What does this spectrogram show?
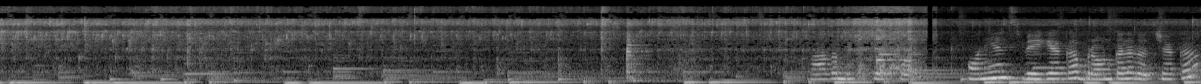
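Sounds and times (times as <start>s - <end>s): background music: 0.0s - 12.0s
onions sizzling in hot oil: 0.0s - 12.0s.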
